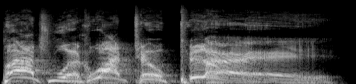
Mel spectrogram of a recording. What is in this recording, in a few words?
Male Abomination Play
